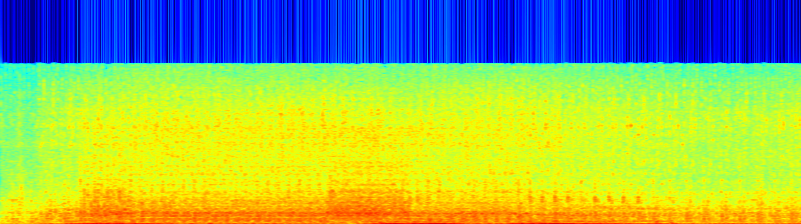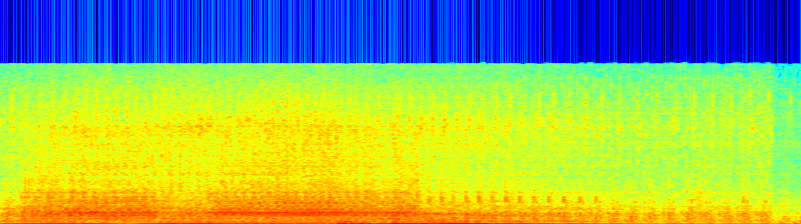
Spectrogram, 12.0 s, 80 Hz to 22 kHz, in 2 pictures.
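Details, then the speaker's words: Volkswagen Lupo GTi with noisy head revving between idle and below 2000 rpm; light ticking rattle appears around 1200 rpm, smooths out, then returns; hydraulic valve lifters rattling. "then the rattle comes back and i don't know what happens after that because you lose it through the engine noise and everything but they're definitely rattling"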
